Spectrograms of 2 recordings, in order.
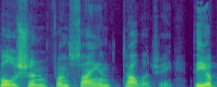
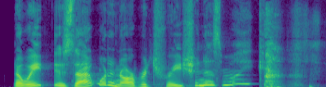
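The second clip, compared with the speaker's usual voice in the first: dripping sarcasm, swooping up high; 5 semitones higher than usual. Asking another speaker about a committee of evidence: sarcastic. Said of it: "enough of the sarcasm there".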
